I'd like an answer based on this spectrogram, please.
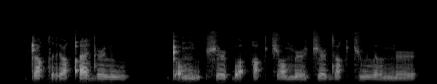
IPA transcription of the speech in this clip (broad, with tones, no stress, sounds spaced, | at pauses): ʈ ə˞˧ q r u˧˩ qʼ e˧ d̪ ə˞˧ l u˧˩ | ʈ ɔ̰˧ ŋ ṵ˧ ʔ ʃ ə˞˧ ɓ ɔ̰˧ ʔ q u˧ q t͡ʃ ɔ˧ m ə˞˧˩ t͡ʃ ə˞˧ d̪ ə˞˧˩ q t͡ʃ u˧ l ɤ˧˩ ŋ ə˞˧˩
